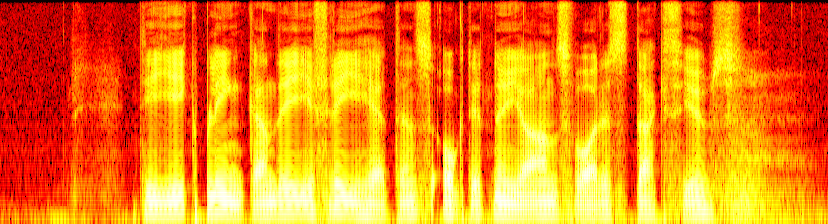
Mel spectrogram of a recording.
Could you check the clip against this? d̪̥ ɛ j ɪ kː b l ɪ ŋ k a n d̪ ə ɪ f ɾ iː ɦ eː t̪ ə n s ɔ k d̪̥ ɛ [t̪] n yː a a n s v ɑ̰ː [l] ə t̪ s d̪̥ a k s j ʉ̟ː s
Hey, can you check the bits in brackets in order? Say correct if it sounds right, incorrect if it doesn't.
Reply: correct, incorrect: ɾ

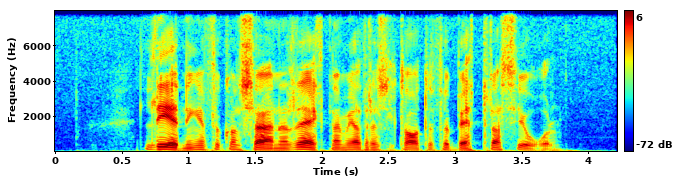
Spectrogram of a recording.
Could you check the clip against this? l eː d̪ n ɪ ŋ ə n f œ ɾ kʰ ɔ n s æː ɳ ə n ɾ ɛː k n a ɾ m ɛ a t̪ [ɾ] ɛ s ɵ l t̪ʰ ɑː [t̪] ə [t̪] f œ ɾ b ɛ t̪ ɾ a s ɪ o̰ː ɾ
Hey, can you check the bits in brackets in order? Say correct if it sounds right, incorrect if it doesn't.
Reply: correct, correct, correct

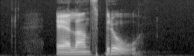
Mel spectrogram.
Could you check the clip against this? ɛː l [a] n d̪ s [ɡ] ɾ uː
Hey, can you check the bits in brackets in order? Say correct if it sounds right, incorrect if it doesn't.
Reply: correct, incorrect: b

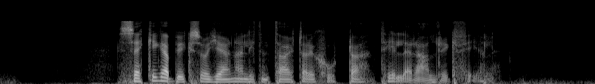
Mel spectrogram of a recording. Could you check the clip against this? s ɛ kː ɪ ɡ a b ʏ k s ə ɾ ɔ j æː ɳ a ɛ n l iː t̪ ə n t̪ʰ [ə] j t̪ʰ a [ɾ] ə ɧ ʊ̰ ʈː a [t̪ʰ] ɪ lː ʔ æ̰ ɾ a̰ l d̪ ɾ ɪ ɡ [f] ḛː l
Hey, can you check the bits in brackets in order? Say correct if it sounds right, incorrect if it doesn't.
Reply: incorrect: a, correct, correct, correct

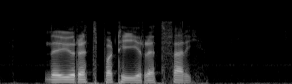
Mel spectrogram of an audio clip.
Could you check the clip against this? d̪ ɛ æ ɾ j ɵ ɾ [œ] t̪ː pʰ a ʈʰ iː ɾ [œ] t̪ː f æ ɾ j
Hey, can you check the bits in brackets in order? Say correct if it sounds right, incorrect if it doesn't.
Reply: incorrect: ɛ, incorrect: ɛ

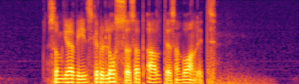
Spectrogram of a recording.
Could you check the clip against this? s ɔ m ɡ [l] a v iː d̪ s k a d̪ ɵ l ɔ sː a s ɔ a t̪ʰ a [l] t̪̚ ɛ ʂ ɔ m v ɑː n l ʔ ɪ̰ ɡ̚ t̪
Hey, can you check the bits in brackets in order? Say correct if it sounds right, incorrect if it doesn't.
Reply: incorrect: ɾ, correct

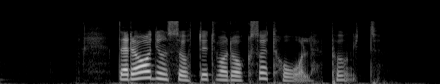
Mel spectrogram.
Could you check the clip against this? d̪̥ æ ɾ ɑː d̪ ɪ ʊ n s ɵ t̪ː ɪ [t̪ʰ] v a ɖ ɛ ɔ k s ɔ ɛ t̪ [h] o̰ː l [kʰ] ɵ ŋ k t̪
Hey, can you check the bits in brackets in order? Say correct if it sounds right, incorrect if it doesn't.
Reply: incorrect: t̪, correct, incorrect: pʰ

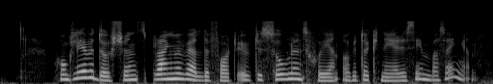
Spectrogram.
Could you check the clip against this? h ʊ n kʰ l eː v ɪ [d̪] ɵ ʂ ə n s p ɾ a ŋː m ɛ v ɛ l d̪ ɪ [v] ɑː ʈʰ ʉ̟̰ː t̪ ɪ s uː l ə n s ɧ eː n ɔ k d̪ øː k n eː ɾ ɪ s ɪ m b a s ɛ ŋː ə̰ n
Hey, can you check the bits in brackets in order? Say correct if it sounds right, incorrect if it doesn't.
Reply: correct, incorrect: f

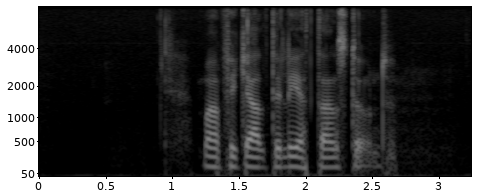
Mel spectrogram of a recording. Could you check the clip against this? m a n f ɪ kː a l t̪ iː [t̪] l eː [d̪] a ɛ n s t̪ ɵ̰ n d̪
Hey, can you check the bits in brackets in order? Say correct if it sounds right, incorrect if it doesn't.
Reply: incorrect: d̪, incorrect: t̪

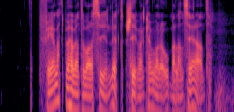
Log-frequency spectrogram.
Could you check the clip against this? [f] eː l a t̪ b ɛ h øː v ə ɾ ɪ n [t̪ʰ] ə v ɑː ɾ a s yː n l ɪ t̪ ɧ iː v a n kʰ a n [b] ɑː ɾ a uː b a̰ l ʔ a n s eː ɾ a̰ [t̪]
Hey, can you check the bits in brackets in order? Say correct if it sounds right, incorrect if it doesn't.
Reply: correct, incorrect: t̪, incorrect: v, incorrect: d̪

